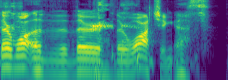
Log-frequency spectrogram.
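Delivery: ordinary delivery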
